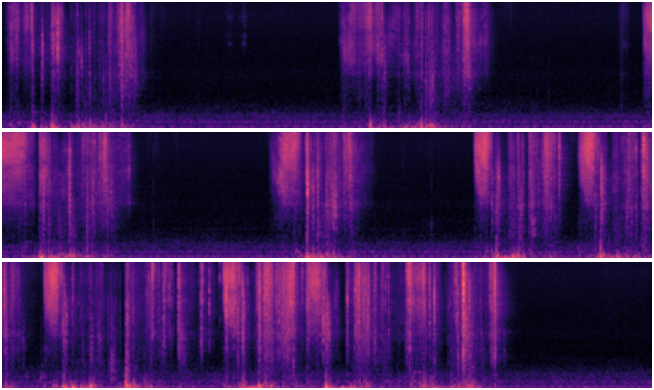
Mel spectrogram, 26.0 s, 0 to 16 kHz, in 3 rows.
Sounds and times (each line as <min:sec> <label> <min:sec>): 0:00.1 paper being turned 0:02.0
0:04.6 paper being turned 0:06.5
0:08.6 paper being turned 0:10.5
0:12.3 paper being turned 0:13.6
0:15.0 paper being turned 0:24.1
